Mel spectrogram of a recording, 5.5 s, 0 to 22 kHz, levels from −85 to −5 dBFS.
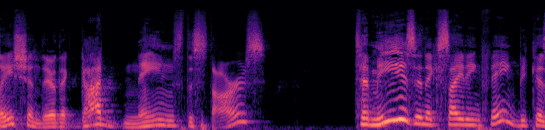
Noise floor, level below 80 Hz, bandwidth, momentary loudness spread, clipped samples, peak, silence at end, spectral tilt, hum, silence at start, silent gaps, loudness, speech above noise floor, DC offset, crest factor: -72 dBFS; -56 dBFS; 16 kHz; 13 LU; under 0.1%; -14 dBFS; 0 s; -5 dB/octave; none; 0 s; none; -30 LUFS; 43 dB; under 0.1%; 16 dB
